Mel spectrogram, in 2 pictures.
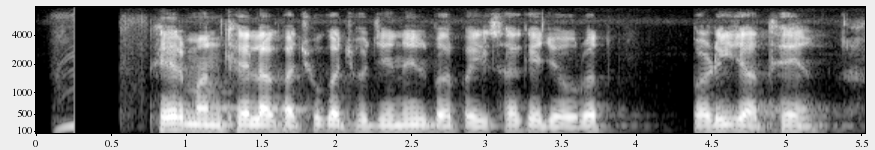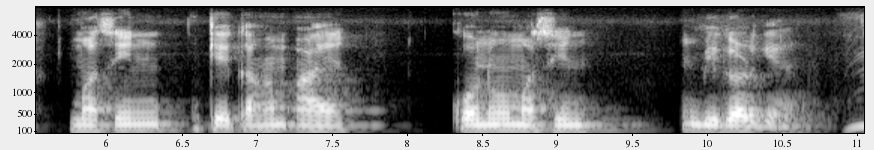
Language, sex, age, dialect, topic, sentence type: Chhattisgarhi, male, 31-35, Eastern, banking, statement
